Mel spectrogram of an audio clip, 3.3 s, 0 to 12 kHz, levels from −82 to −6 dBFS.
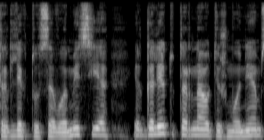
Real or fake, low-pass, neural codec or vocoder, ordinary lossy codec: real; 10.8 kHz; none; MP3, 96 kbps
